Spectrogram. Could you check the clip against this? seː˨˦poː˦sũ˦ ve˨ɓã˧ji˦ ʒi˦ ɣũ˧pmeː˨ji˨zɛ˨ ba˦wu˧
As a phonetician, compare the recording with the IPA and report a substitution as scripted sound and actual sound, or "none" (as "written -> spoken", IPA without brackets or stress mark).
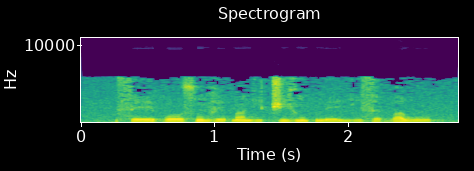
ʒ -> t͡ʃ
